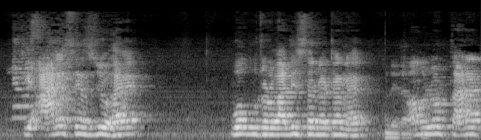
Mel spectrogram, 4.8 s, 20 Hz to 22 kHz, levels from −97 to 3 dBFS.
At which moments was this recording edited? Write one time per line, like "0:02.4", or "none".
0:03.8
